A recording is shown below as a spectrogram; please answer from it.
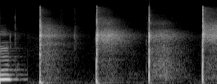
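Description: Three sharp claps about half a second apart, each trailing off in a short hiss.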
